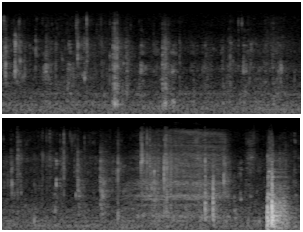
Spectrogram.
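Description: Someone bites and chews crispy pork head wrapped in lettuce with kimchi, soft crunches and mouth sounds scattered through, building to a louder crisp bite near the end, close and intimate with no talk.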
